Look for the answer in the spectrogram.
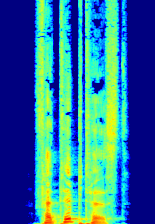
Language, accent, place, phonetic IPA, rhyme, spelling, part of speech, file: German, Germany, Berlin, [fɛɐ̯ˈtɪptəst], -ɪptəst, vertipptest, verb, De-vertipptest.ogg
- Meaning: inflection of vertippen: 1. second-person singular preterite 2. second-person singular subjunctive II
